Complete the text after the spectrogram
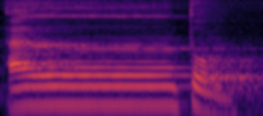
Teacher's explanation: jangan dibaca izhar ya wala Antum lah wala Antum tapi disamarkan ikhfa itu menyamarkan jadi nunnya jangan dijelaskan tapi disamarkan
